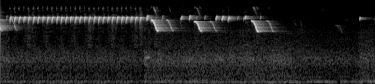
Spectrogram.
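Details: Jilguero song from a CD, called Carasucia: a fast, even buzzing trill high in pitch for about 1.5 seconds, then three descending slurred phrases and a single thin note after a pause.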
